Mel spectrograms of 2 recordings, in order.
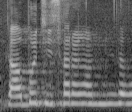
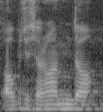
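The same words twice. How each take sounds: First: It is said in a shaking, tearful voice. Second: It is said in a tiny, timid voice.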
